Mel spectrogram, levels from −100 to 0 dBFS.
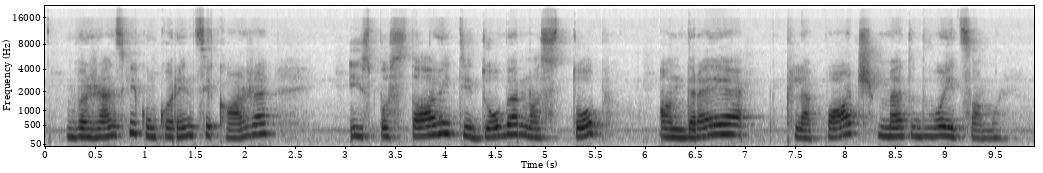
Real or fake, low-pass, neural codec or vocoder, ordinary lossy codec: fake; 19.8 kHz; vocoder, 44.1 kHz, 128 mel bands every 512 samples, BigVGAN v2; Opus, 24 kbps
